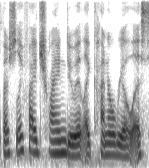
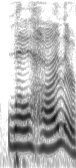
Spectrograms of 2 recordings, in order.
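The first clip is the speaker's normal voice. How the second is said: cheery greeting; 7 semitones higher, 4 dB louder, slower than usual. Real, not acted. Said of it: "Welcome to the voiceover".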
